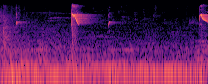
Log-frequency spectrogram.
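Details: White-eye lure calls with forest and flock background: two loud, bright chirps falling steeply in pitch, about two seconds apart, with softer short whistles between them and a faint low hum.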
